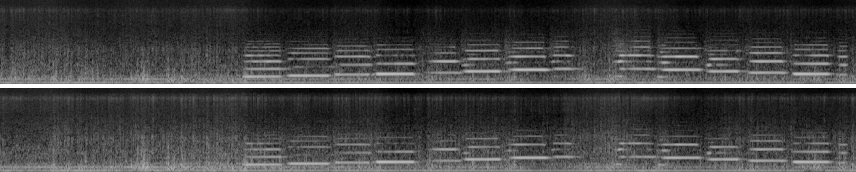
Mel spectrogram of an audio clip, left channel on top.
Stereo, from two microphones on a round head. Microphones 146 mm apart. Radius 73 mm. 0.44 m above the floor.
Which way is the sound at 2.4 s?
50° left (ahead or behind).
